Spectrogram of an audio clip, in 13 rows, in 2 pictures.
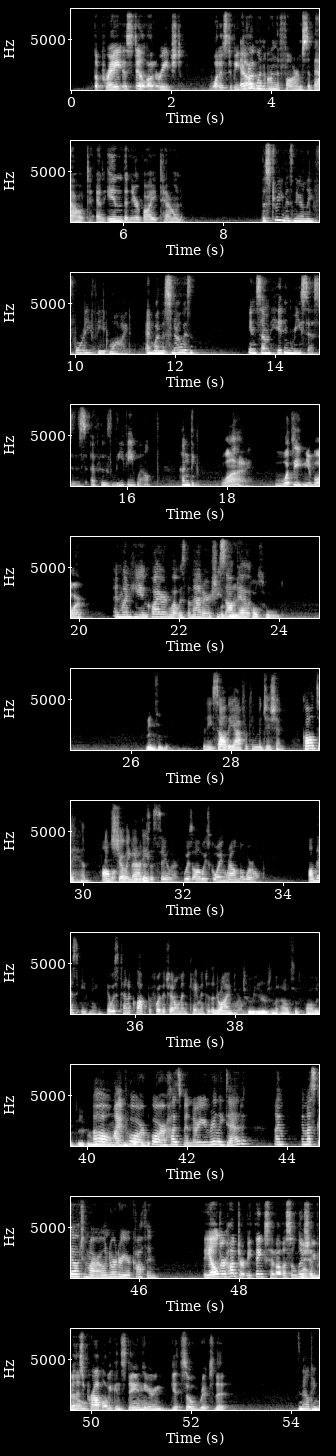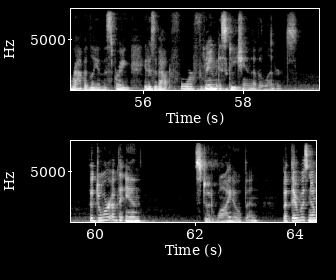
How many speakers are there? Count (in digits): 9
